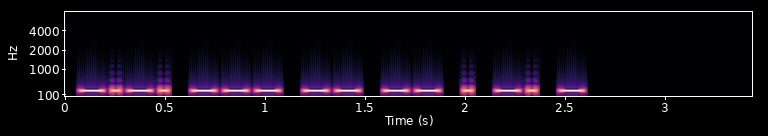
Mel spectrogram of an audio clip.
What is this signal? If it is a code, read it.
Morse code, heard as a keyed tone, about 29 wpm, 250 Hz. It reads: COMMENT
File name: morse / morse-training-30WPM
